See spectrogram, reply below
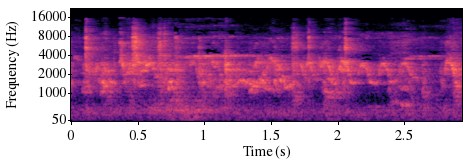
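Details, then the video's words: Pet budgerigars chirp indoors, busy warbling twitters and a thin whistled tone over a noisier, more muffled background. "#chirpingbirds #budgie"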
